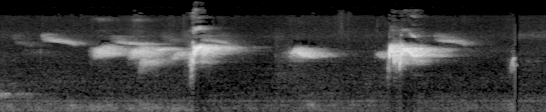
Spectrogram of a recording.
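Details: Female red-whiskered bulbul calling to stir males or to pair up, giving clear whistled, slurred notes around mid-high pitch with a loud rising-falling note, in phrases about a second long separated by short pauses.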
